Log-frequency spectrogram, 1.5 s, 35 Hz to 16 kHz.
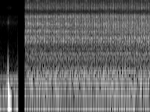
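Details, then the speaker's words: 1959-bought MG TD, restored after sitting since 1967, new belt fitted and carburetor leak apparently stopped: steady even idle, soft regular beat, no knocks or misses once warming; purring smoothly. "Look at that baby. Purring like a kitten. We got a new belt on there."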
